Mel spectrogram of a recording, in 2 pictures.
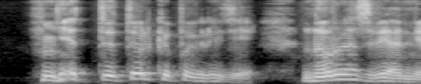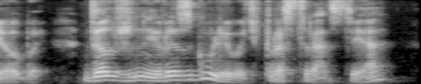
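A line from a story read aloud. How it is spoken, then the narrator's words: Soft, instructive tone. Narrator (Russian): первый поучительно и мягко произнес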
